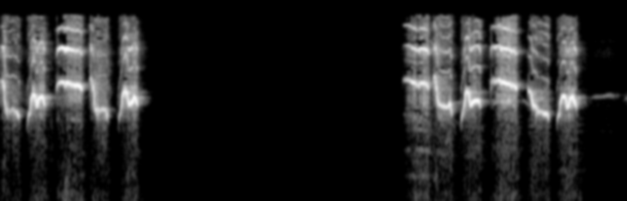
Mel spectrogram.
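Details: Orange-headed thrush singing to provoke others into song: two quick phrases of five or six sweet whistled, downslurred notes, about three seconds of silence between them, clean background.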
